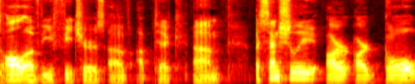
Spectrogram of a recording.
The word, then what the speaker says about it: UpTk: rebranded to upk doio it's still pronounced uptick um thank you very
